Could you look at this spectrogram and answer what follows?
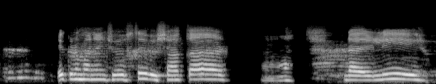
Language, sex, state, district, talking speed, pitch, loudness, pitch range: Telugu, female, Andhra Pradesh, Visakhapatnam, 80 wpm, 225 Hz, -13 LUFS, 205-235 Hz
